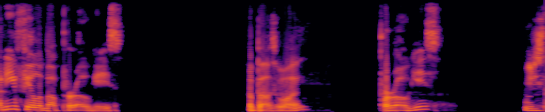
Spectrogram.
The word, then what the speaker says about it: pierogi: With like some piragi, yeah. Piragi, okay. Sorry, that's my American that's pronunciation. The English pronunciation.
